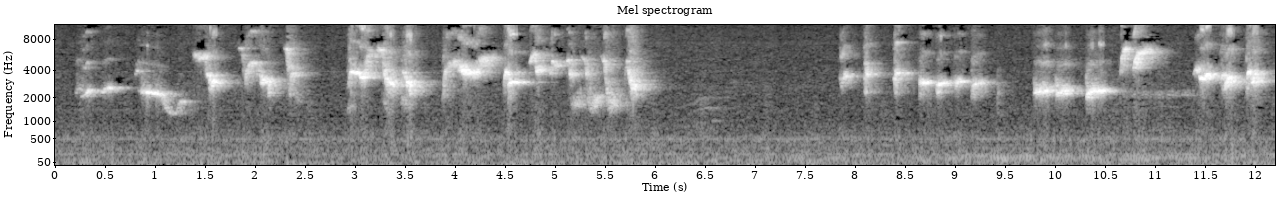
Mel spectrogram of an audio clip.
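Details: Javan pied starling song, a long medley of chirps, descending whistles and rasping notes in phrases, with a brief break midway before more bright whistled bursts.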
